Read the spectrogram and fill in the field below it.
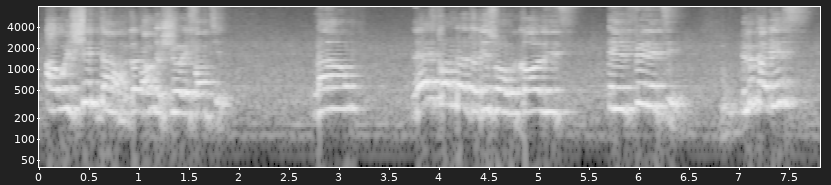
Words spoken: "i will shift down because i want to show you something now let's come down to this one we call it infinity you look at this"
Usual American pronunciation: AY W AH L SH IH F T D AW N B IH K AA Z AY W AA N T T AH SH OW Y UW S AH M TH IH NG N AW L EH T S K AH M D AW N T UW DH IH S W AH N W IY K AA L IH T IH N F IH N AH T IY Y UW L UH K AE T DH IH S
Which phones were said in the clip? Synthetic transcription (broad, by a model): AY W AH L SH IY T D AW N B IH K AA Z AY W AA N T T AH SH OW Y UW S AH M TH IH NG N AW L EH T S K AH M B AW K T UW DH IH S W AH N W IY K AA L IH T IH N F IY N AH T IY Y UW L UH K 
